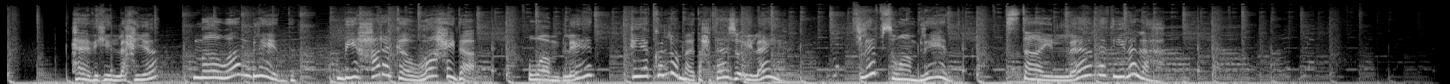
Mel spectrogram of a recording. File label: Arabic TV shows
